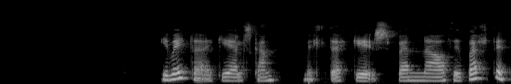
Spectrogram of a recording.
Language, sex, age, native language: Icelandic, female, 30-39, Icelandic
